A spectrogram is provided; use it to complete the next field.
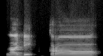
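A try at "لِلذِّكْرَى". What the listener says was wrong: Boleh diperjelas zanya. Za, zi, la zikro.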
